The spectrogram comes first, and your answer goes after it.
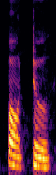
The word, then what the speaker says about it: pada: mlebu kelase dewi-dewi nanya-nanya perhatikan tulisan pada tapi membacanya bukan pada tapi podo ya kan ini jadi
